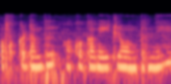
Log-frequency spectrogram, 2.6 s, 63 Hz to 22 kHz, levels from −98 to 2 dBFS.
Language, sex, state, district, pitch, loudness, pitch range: Telugu, female, Andhra Pradesh, Chittoor, 210 Hz, -16 LUFS, 205-220 Hz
